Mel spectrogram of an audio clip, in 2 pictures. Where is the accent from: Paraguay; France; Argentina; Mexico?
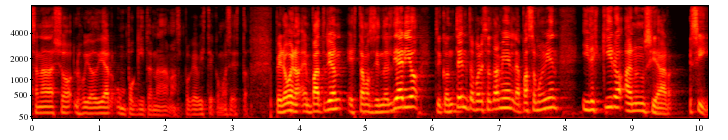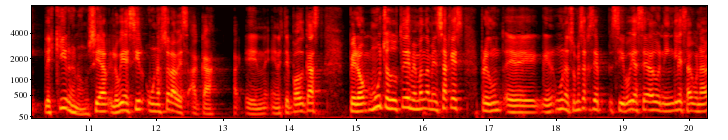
Argentina; soy argentina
